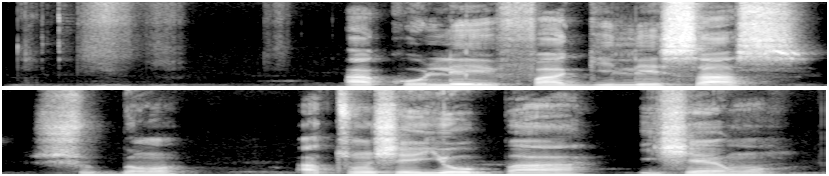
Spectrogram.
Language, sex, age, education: Yoruba, male, 30-45, tertiary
